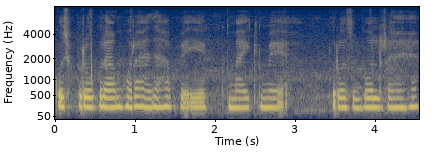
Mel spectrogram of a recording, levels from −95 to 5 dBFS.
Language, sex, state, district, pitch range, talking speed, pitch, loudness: Hindi, female, Jharkhand, Garhwa, 210-220 Hz, 185 wpm, 215 Hz, -18 LUFS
